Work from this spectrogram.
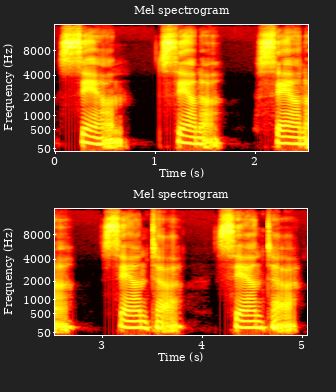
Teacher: Sa, that's the a as in cat, sa, but before an N, it's modified.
